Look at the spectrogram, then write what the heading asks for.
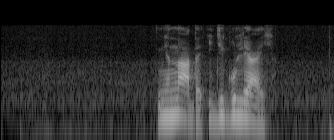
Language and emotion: Russian, angry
